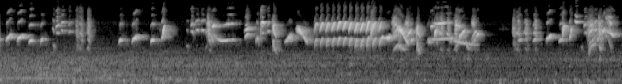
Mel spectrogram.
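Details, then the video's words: Young male linnet in winter singing a lively chain of chirps and twitters, with a drawn-out buzzy trill in the middle and slurred whistled notes. "Песенка Реполова Коноплянки song of Carduelis cannabina"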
